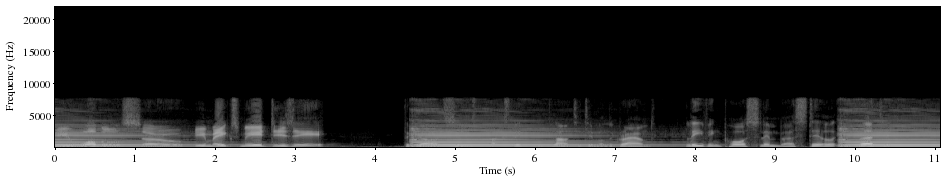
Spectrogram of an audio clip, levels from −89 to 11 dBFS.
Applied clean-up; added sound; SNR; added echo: none; Bowed string instrument; 0 dB; none.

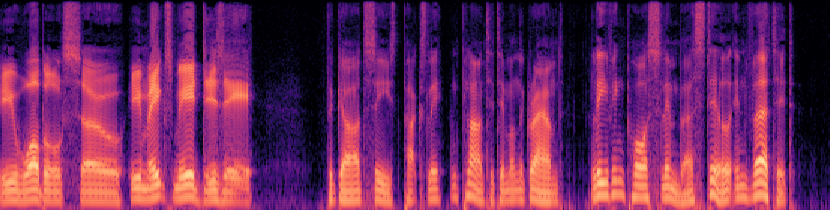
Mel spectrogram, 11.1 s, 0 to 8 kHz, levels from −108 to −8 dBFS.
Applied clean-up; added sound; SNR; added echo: none; none; none; none.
